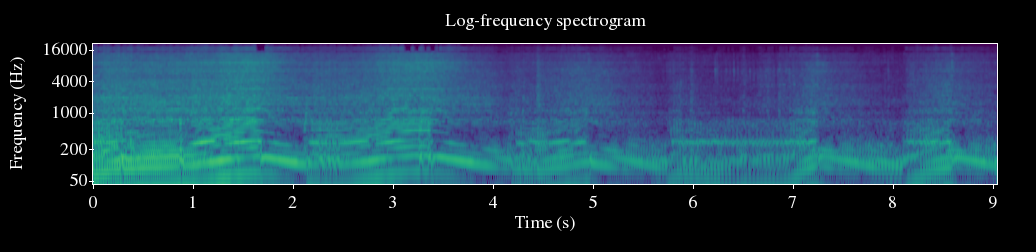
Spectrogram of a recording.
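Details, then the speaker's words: Quad bike with a faulty rectifier: runs fine below 14.5 volts, but when revved the charging voltage rises to 15–17 volts and revs climb, sag and stumble about four pulses a second. The engine breaks down from overvoltage. "Now when I start it up, it'll run perfect under 14.5 volts. But as you'll see in a second, as you go to rev it, as soon as it gets over 14 volts, it'll go to 17 or 19 or anything above 14.5, it breaks down."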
